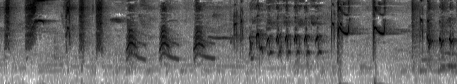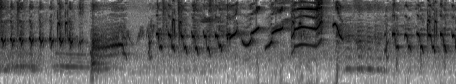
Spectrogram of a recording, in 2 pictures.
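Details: Female oriental magpie-robin sound used to provoke males: varied song of quick rising and falling whistles, rapid buzzy trills repeated in steady bursts, sharp clicks and sweeping high notes, loud and continuous.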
